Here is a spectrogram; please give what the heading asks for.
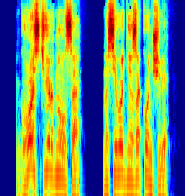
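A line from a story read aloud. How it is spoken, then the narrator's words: Barked by fighter. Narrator (Russian): рявкнул один из бойцов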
